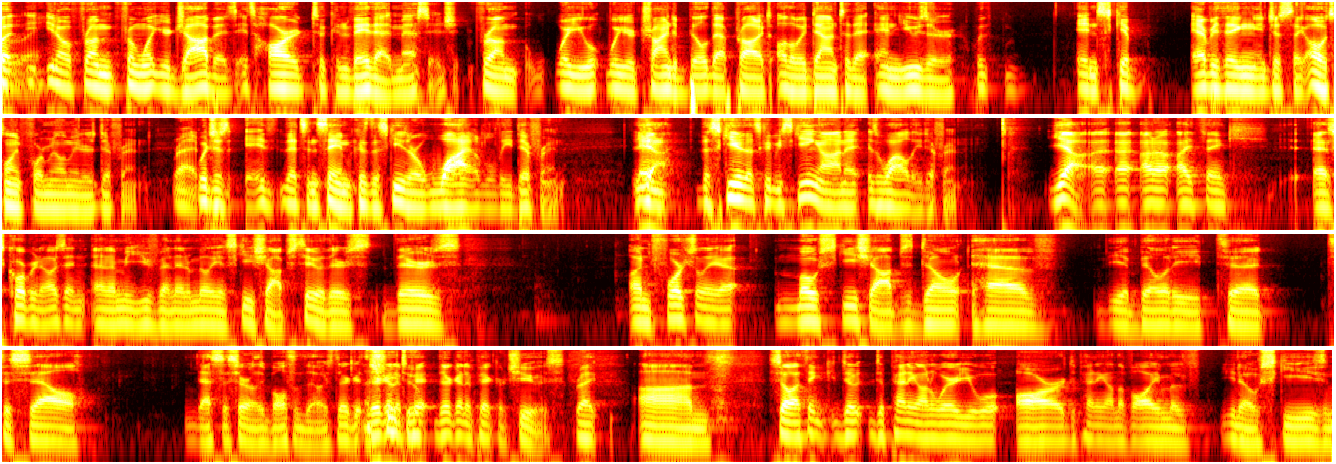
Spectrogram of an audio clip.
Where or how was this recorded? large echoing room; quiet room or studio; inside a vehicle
quiet room or studio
